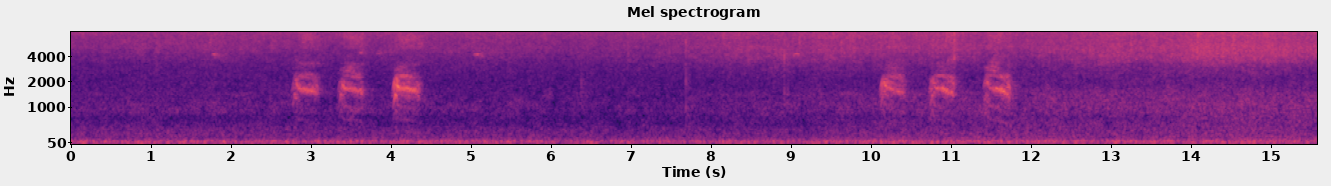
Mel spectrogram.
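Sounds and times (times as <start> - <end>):
strong wind: 0.0 - 15.5
bird cawing: 2.8 - 4.4, 10.1 - 11.9.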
